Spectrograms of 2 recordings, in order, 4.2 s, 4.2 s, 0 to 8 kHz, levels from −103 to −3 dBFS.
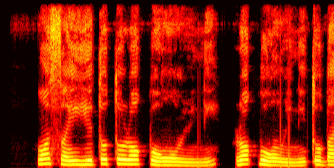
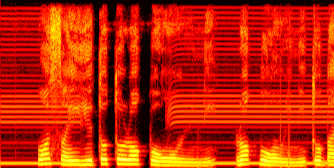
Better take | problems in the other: first | background sound (Telephone); 15 dB below the speech

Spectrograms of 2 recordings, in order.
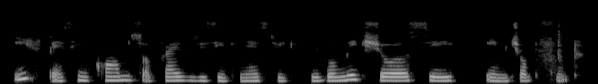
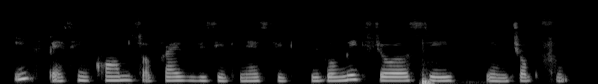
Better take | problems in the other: first | noise reduction (neural mask model DeepFilterNet 3)

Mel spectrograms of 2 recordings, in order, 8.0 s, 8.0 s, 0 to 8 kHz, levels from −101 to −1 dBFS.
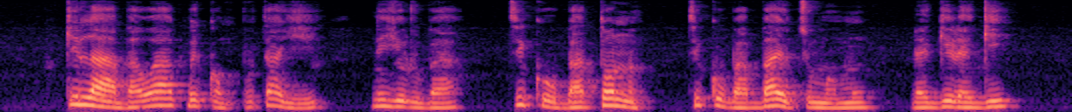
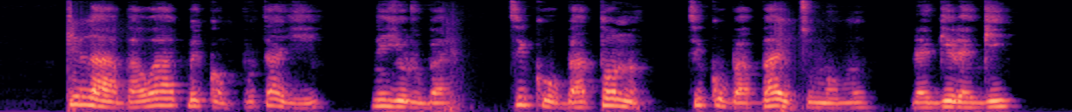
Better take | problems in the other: first | noise reduction (neural mask model DeepFilterNet 3)

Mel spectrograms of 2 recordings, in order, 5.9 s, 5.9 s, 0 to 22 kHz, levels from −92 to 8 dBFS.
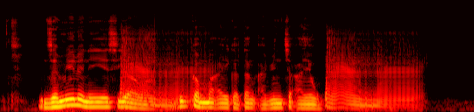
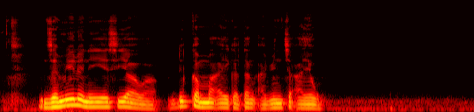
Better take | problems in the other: second | noise reduction (neural mask model RNNoise)

